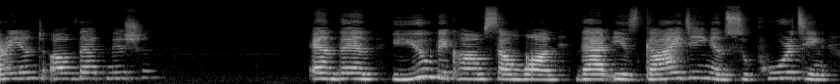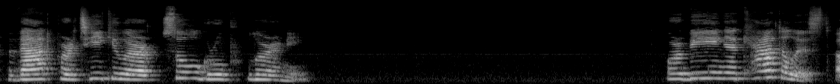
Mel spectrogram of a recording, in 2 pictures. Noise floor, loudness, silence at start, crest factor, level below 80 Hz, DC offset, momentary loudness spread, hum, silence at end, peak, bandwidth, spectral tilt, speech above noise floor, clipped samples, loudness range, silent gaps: -63 dBFS; -21 LUFS; 0 s; 22 dB; -72 dBFS; under 0.1%; 13 LU; none; 0 s; -2 dBFS; 16 kHz; -2.5 dB/octave; 42 dB; under 0.1%; 11 LU; none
